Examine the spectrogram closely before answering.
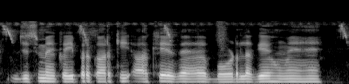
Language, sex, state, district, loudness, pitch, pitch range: Hindi, male, Punjab, Fazilka, -16 LUFS, 135 Hz, 130-135 Hz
